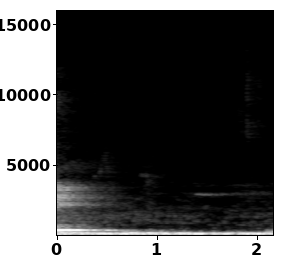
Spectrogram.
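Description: A steady low background hum with no clear rhythm, with the tail of a man's spoken word at the very start.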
